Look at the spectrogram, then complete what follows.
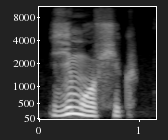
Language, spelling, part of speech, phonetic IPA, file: Russian, зимовщик, noun, [zʲɪˈmofɕːɪk], Ru-зимовщик.ogg
- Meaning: winterer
